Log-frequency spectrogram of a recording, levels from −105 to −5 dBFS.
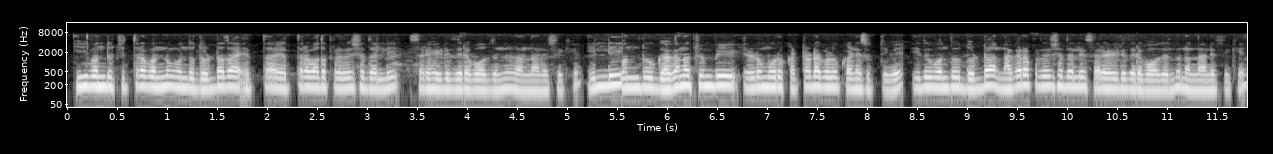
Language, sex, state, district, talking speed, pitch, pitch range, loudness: Kannada, male, Karnataka, Gulbarga, 145 wpm, 165 Hz, 150-175 Hz, -17 LUFS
